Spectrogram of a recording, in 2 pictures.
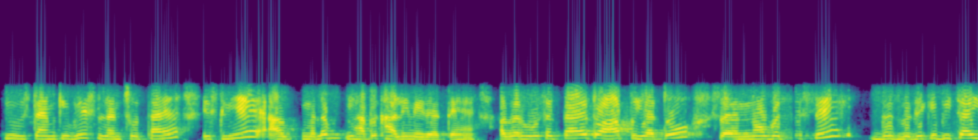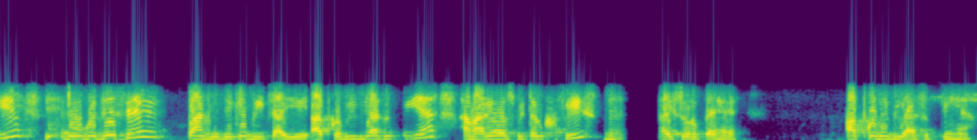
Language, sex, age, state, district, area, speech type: Hindi, female, 18-30, Uttar Pradesh, Bhadohi, rural, conversation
